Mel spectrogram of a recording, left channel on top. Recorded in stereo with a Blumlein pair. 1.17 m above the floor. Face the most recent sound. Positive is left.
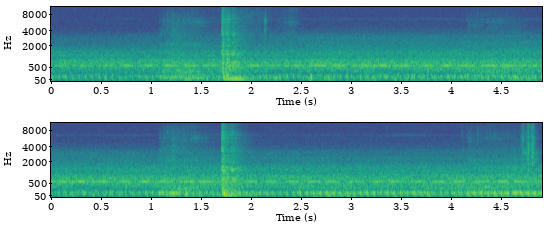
turn(degrees=-65)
